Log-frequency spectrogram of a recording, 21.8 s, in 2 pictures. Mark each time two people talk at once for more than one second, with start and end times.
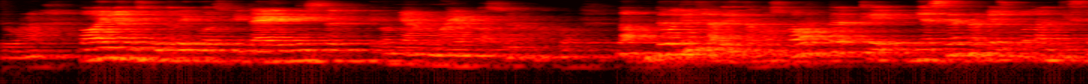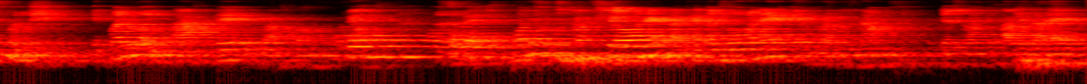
none

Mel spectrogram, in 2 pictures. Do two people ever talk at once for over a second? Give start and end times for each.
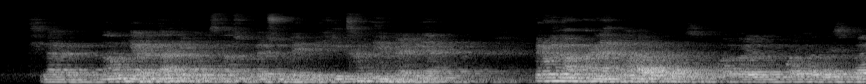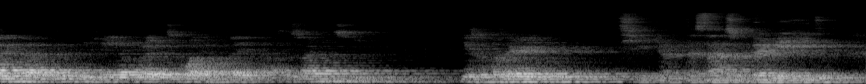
none

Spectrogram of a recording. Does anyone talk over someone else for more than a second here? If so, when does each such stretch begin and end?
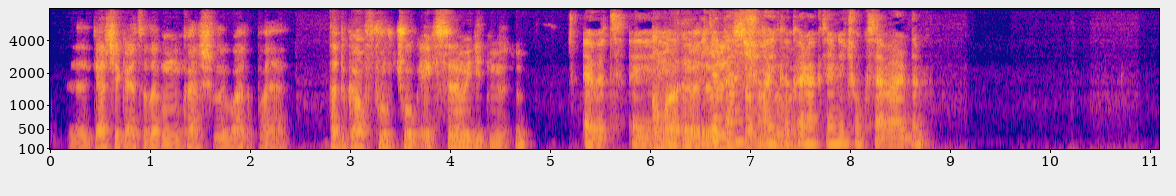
6.0-7.5

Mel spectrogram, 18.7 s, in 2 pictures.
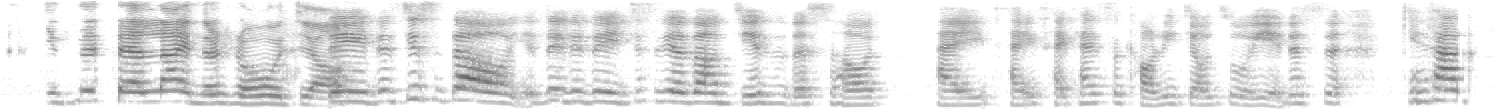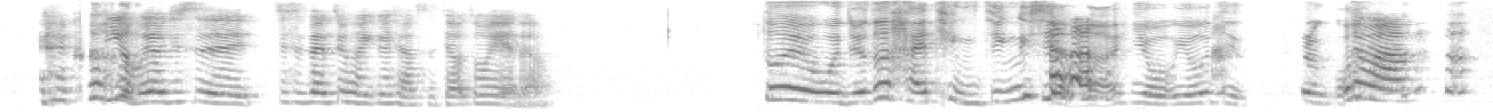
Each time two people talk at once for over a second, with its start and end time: none

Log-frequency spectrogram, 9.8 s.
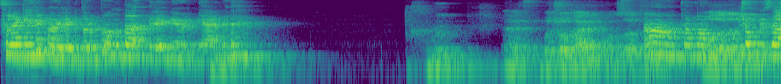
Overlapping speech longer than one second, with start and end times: none

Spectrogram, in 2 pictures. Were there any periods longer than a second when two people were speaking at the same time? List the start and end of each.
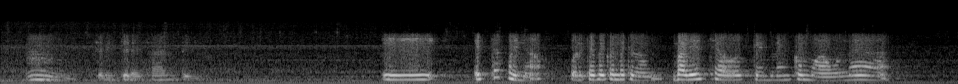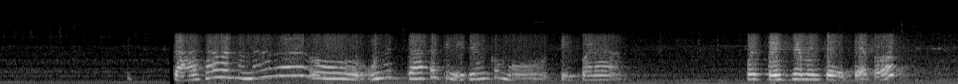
none

